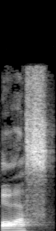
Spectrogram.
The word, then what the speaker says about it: off: Ele fala exatamente isso na música, I can get her off my mind. E lembrando que esse off aqui é uma pronúncia com F mesmo. Off não é aquele of de, né? De alguma coisa.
